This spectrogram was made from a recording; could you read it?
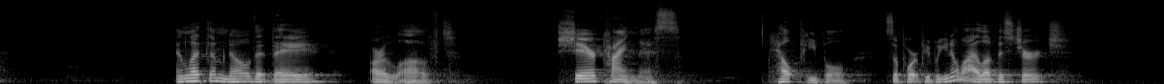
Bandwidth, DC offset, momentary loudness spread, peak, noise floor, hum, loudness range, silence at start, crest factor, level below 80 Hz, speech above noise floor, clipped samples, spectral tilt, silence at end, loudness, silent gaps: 16 kHz; under 0.1%; 17 LU; -10 dBFS; -72 dBFS; none; 3 LU; 1.75 s; 20 dB; -54 dBFS; 44 dB; under 0.1%; -6.5 dB/octave; 1 s; -29 LUFS; none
